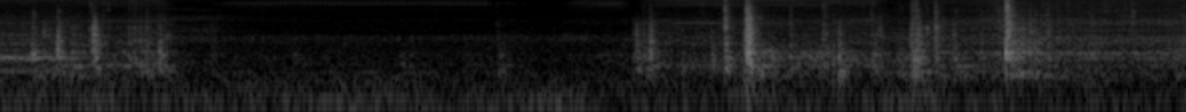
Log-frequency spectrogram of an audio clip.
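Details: Pioneer LaserActive after the tray and outside were cleaned: a brief light motor whirr, then a few crisp clicks as the tray quickly ejects; the mechanism sounds smooth and healthy.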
